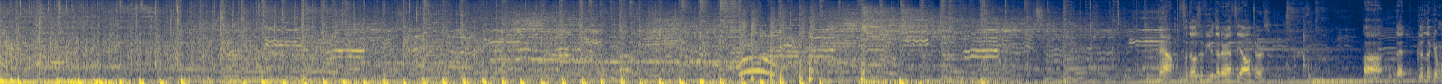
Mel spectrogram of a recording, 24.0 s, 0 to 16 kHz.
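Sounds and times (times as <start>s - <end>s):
steady drum beat: 0.0s - 17.7s
sustained keyboard or vocal lines: 12.6s - 24.0s.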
